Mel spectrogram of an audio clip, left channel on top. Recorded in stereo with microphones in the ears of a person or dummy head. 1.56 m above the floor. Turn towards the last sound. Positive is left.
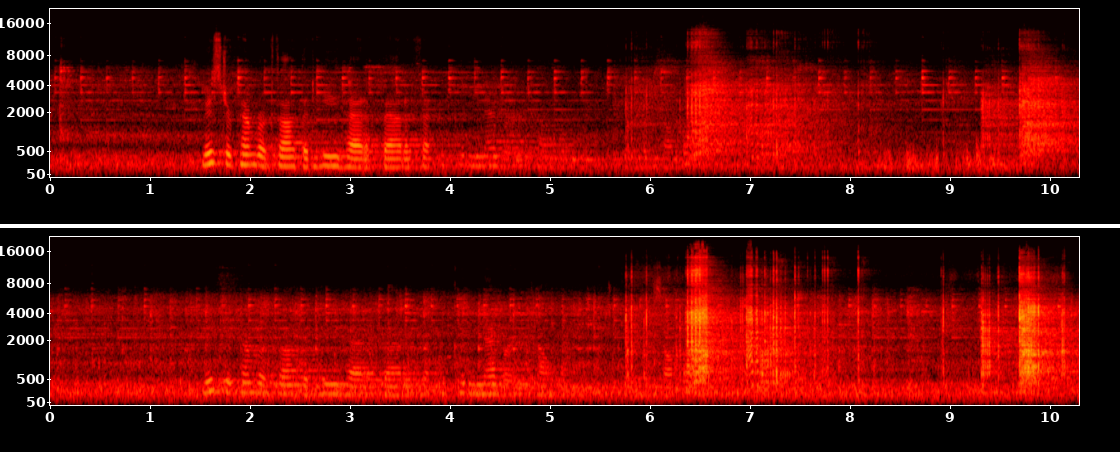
turn(degrees=-45)  # may be behind; listen again after turning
